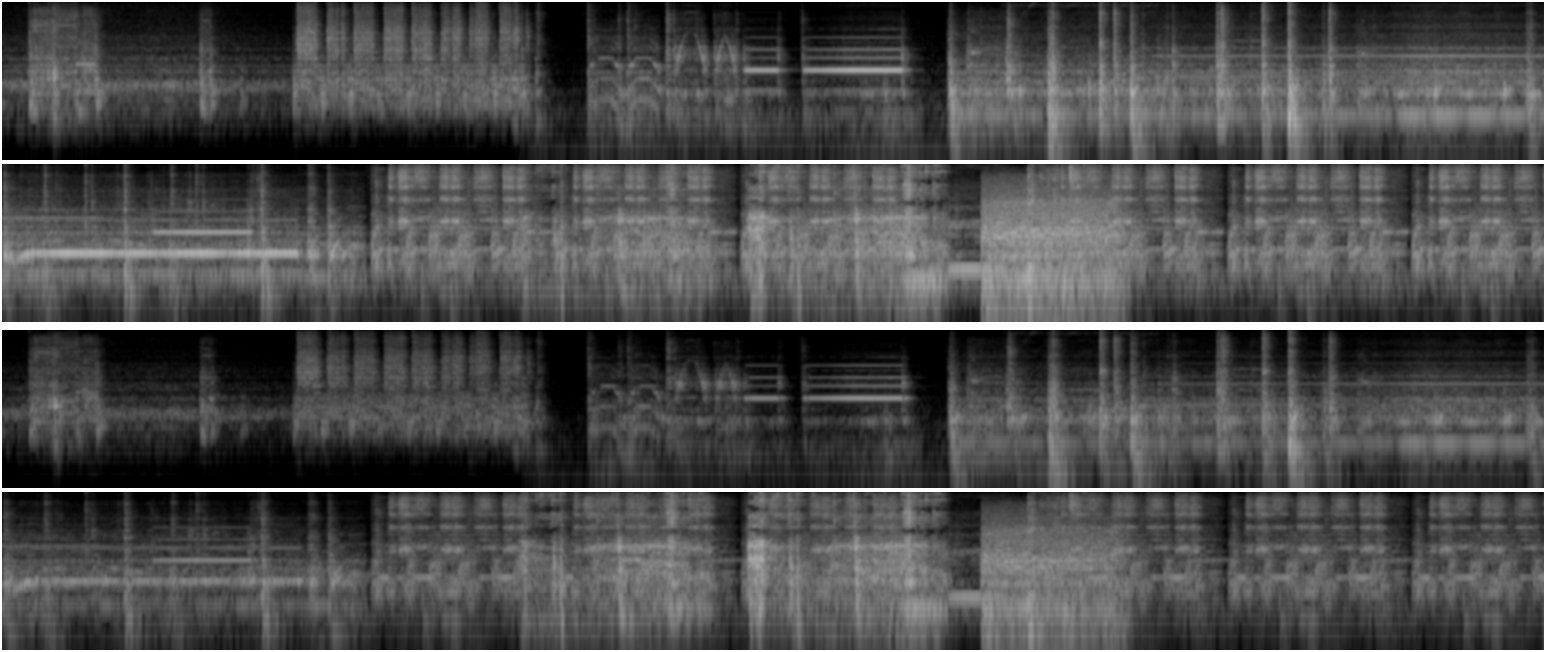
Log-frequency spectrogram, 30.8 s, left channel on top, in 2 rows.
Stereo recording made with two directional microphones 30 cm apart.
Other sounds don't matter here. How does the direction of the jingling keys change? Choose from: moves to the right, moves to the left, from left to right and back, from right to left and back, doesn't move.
moves to the left.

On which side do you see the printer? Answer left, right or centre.
left.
